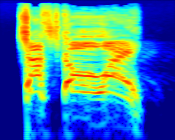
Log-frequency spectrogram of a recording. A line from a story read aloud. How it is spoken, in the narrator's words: I yelled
